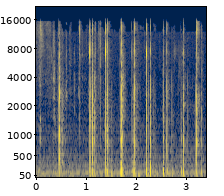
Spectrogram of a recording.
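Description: Fingernails scratch and tap across the cover sleeve and edges of a thin, hollow plastic Xbox 360 game case for Mass Effect held in the hand. The sound is a quick, irregular series of short, dry crackling scratches with faint low hollow knocks beneath them.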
